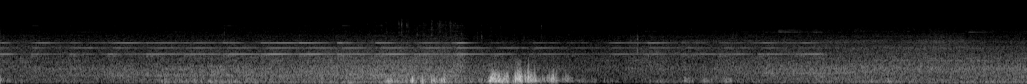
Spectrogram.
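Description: Railroad grade-crossing bell ringing steadily over the low running of a slow-moving diesel train, an F40PH locomotive leading a Loram rail grinder. A loud rumble of about two seconds comes just past the middle, and the bell stops about eight seconds in.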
